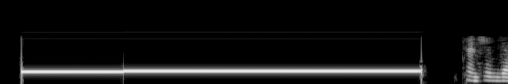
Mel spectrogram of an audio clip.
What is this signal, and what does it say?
Two-tone page, heard as a one-second tone, then a three-second tone, about 590 then 620 Hz, with speech. It is heard from 0.2 to 4.2 s.
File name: Denver Ambulance 2025 03 06 10 50 21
